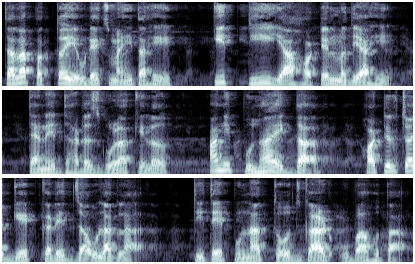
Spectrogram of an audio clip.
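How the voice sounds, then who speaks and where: A man narrating an emotional story in a slow, earnest way. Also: mid-range voice.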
